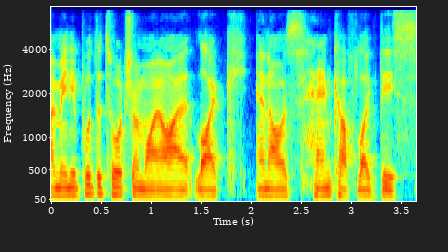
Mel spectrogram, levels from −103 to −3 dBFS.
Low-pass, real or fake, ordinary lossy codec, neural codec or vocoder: 7.2 kHz; real; MP3, 64 kbps; none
